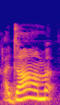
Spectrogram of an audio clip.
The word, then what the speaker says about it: domme: So D-O-M versus D-O-M-M-E. And it's both pronounced dom. – Mm-hmm. Mm-hmm. Okay. – Both are pronounced the same.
